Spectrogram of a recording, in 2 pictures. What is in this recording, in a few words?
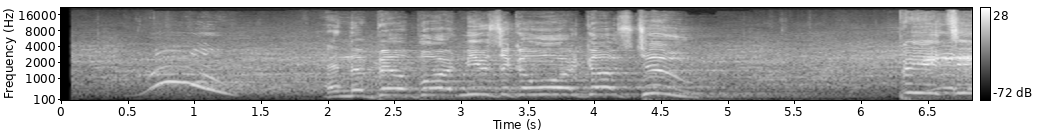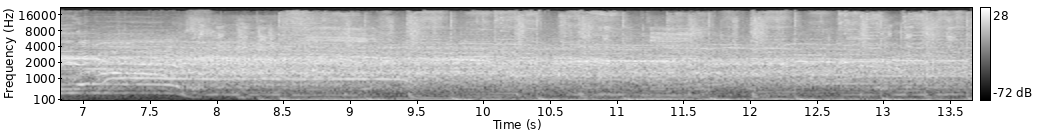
Skit Speech; Billboard Music Awards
